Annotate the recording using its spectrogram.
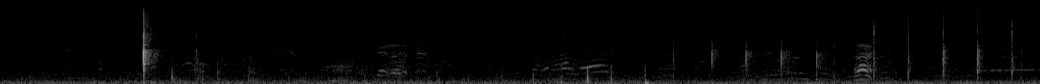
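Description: Softball bat striking a pitched ball: one loud, sharp crack about a second and a half in. Distant players' voices call out afterwards, with a few smaller sharp taps near the end.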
